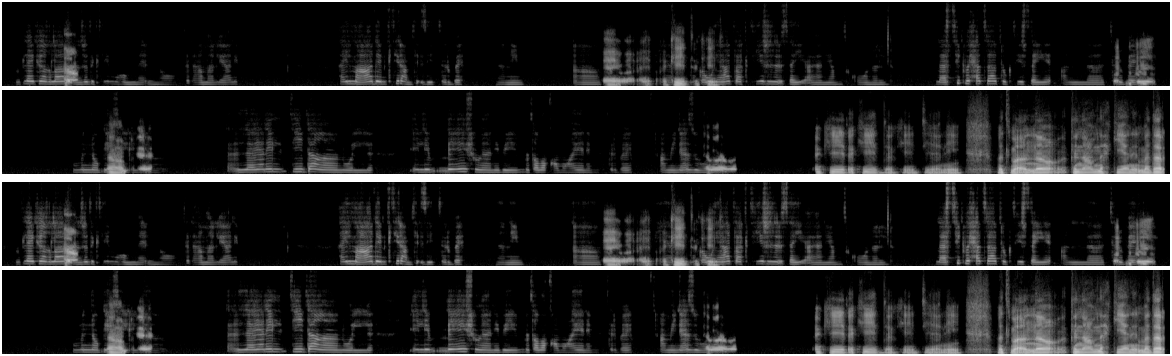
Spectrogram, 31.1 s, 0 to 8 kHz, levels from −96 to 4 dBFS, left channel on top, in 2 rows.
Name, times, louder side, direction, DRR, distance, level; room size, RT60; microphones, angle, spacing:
voice 1, 0.3-2.3 2.5-3.1 4.5-6.1 6.6-7.0 7.6-8.0 8.8-11.8 12.4-15.4 16.5-17.7 18.6-20.5 21.0-24.0 24.3-25.1, right 2 dB, 75° right, 5.8 m, -46 dB
voice 2, 8.0-8.6 8.9-9.1 9.4-9.5 15.1-15.3 17.0-17.6 25.0-25.4 26.4-31.1, right 2 dB, 20° right, 0.6 m, -27 dB
open air
head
